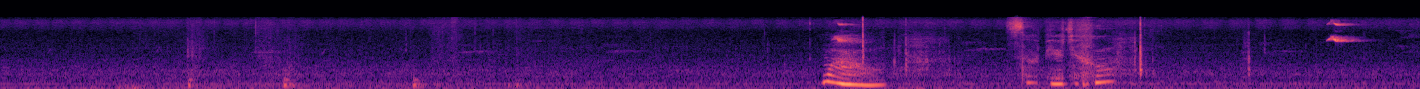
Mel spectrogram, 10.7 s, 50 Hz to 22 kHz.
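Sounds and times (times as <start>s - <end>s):
speech: 6.2s - 6.6s, 7.6s - 8.6s
king parrot whistled call: 9.9s - 10.3s.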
